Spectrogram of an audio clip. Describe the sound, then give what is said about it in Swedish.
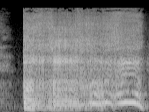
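A single loud, honking nose blow lasting nearly two seconds, starting abruptly with a rough, airy blast and a wavering nasal pitch that dips before it cuts off. “Nej men allt handlar väl liksom om, det är ungefär som om, om, om man är förkyld så, så behöver man snyta sig när man gör så här.”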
